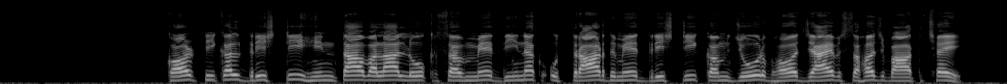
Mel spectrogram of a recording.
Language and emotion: Maithili, neutral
